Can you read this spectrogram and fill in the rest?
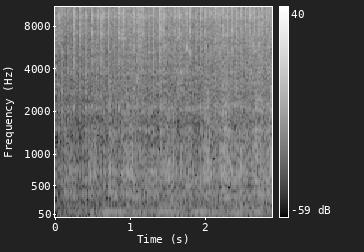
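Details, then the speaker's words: Giant Defy bicycle with short-cage derailleur and 11/32 cassette, chain shortened: light ticking about four a second from the drivetrain when pedaling backwards; forward pedaling is fine. "you can hear it ticking there you're not going to be uh you know not going to be pedaling backwards much"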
